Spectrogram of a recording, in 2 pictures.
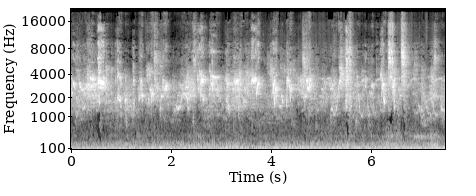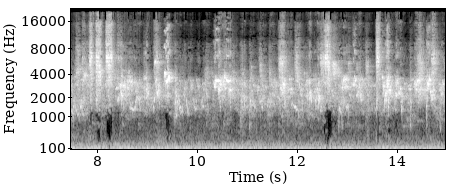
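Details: Budgies kept as pets chirping and warbling for fifteen seconds, rhythmic bursts of scratchy chatter, squeaks and clicks, with a low constant hum underneath.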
